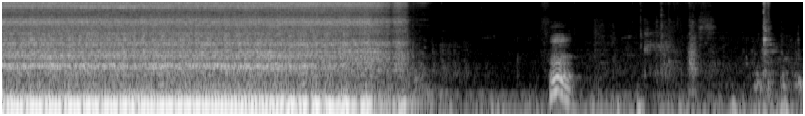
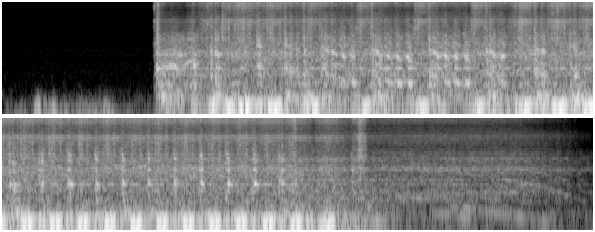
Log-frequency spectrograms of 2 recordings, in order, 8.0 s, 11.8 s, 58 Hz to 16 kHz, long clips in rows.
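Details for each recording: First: 1986 Dodge Ramcharger V8 after cleaned carburetor installed: deep, even rumble holds steady about four seconds, then cuts out as fuel runs short (owner suspects not enough gas in tank); ran smoothly while it had fuel. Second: 1986 Dodge Ramcharger just after cleaned carburetor install, gas poured in carb and tank: steady starter churn with a few weak catches, then fades out; fuel starvation, fuel not yet pumped from tank to carburetor.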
